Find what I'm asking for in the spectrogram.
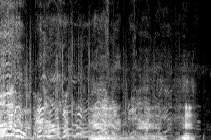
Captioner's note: grumbling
